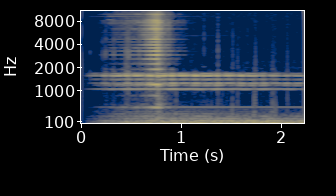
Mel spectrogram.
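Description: Electronic logo sting: a deep low drone swells in under a chord of several steady high tones, with a brief bright shimmer a little under a second in and a few faint ticks.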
